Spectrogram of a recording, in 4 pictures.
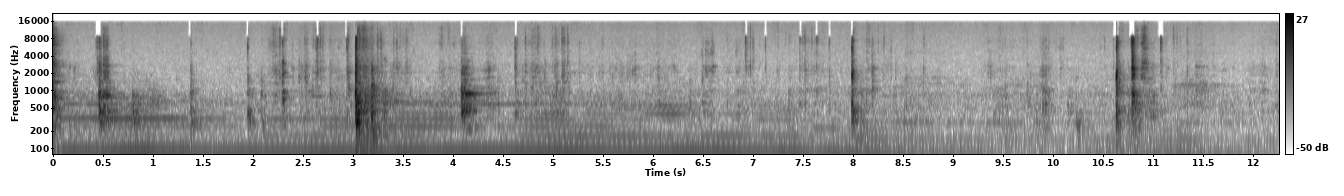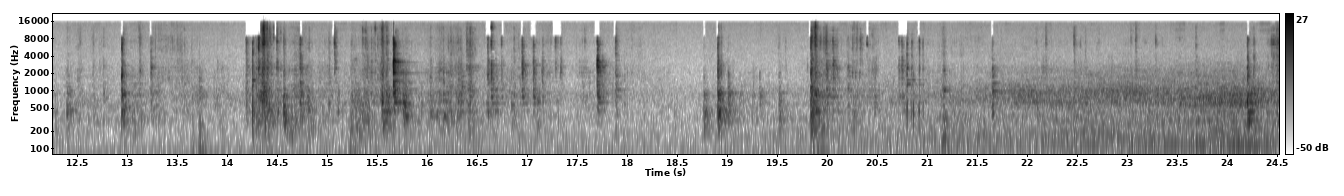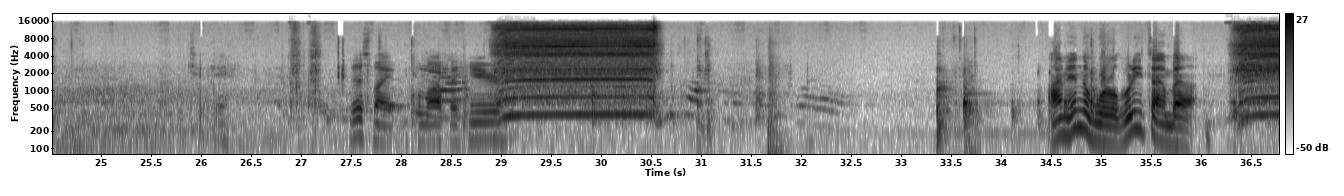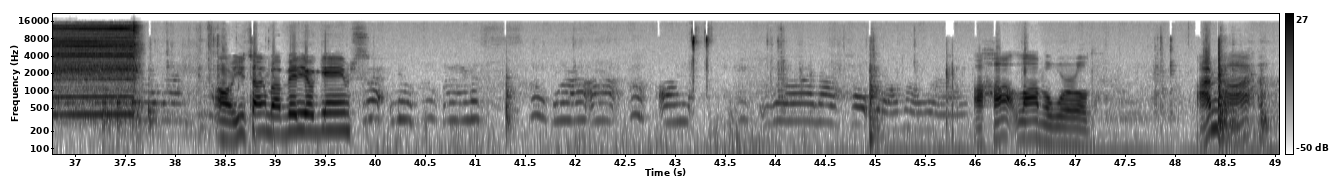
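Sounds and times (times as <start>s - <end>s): wire cutters snipping: 28.9s - 30.6s, 36.3s - 37.8s.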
